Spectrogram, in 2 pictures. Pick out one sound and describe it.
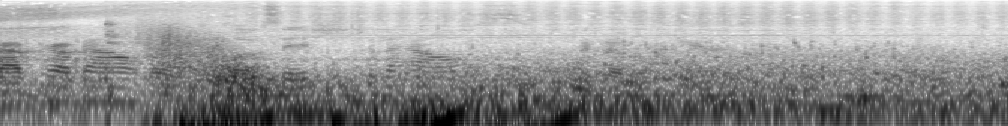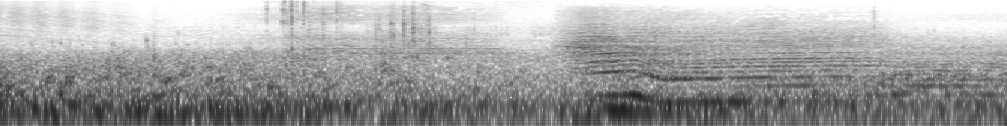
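A vehicle hums steadily underwater.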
